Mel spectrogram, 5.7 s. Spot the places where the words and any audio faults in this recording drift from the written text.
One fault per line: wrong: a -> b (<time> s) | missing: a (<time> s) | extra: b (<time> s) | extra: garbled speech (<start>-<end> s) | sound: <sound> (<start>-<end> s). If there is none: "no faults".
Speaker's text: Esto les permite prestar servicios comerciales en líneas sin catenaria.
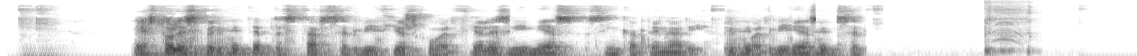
missing: en (2.6 s)
extra: garbled speech (3.6-4.3 s)
sound: cough (4.9-5.2 s)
